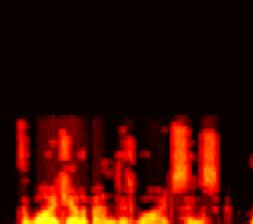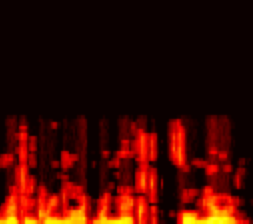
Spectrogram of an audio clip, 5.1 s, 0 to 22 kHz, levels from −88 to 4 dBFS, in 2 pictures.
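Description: A speech recording carries heavy transform-codec damage throughout, likely WMA compression at a low bitrate fitting about 24 kbps. It sounds ringing and washy, with hiss breathing alongside the speech. A spectrogram shows a hard ceiling at 10.5 kHz and weak harmonics zeroed into gaps.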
